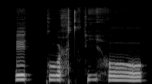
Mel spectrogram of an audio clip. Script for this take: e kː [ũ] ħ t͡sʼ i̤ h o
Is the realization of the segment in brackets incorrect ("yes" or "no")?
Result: yes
